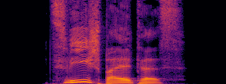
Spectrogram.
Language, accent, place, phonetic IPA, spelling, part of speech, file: German, Germany, Berlin, [ˈt͡sviːˌʃpaltəs], Zwiespaltes, noun, De-Zwiespaltes.ogg
- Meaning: genitive of Zwiespalt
